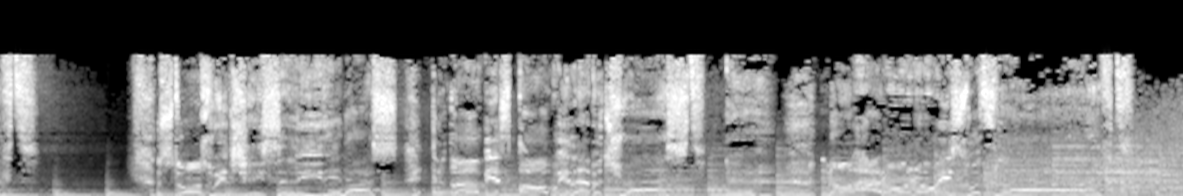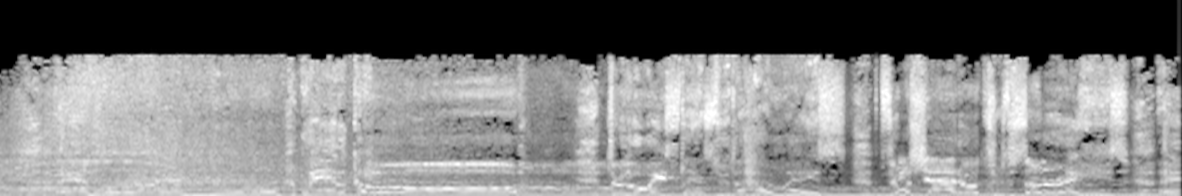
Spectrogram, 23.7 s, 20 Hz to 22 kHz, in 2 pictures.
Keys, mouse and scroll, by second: 0.1-1.3 scroll up 1, 1.3 click, 3.9-4.3 scroll down 1, 4.6 scroll up 1, 5.5 click, 5.6 double click, 7.3 click, 17.9 click, 19.2-19.8 scroll down 1, 19.8 click, 19.9 double click, 22.0 click, 23.0-23.4 scroll down 1, 23.4-23.6 scroll up 1.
